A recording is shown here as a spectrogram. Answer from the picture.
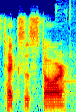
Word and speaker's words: TX Star: of the new year I am now going by TX star or pronounce Texas Star call me Texas call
